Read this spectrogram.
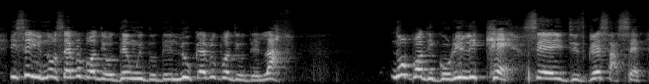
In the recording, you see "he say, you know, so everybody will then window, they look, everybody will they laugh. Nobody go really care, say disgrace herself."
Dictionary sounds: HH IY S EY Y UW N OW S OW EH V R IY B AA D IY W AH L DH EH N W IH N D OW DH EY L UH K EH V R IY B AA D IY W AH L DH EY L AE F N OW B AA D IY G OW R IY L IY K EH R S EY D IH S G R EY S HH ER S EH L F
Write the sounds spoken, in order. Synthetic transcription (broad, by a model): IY S EY Y UW N OW S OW EH V R IY B AA D IY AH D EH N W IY D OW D EY L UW K EH V R IY B AA D IY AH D EY L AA F N OW B AA D IY G OW R IY L IY K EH S EY D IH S G R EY S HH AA S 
